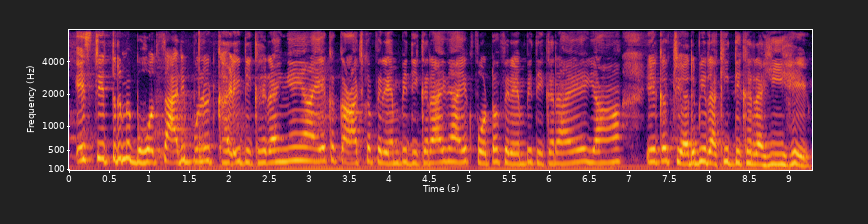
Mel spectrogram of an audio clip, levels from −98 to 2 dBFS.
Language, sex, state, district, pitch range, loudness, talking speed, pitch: Hindi, female, Madhya Pradesh, Bhopal, 230-260 Hz, -15 LUFS, 220 wpm, 245 Hz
